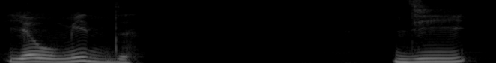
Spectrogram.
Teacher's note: on va faire la liaison, pas avec le alif, ni avec le lem, mais avec le dal, vu que c'est une lettre solaire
